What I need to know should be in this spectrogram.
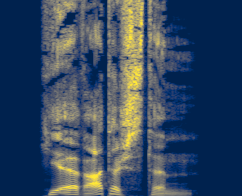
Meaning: strong dative masculine/neuter singular superlative degree of hieratisch
- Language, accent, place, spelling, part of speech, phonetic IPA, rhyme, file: German, Germany, Berlin, hieratischstem, adjective, [hi̯eˈʁaːtɪʃstəm], -aːtɪʃstəm, De-hieratischstem.ogg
